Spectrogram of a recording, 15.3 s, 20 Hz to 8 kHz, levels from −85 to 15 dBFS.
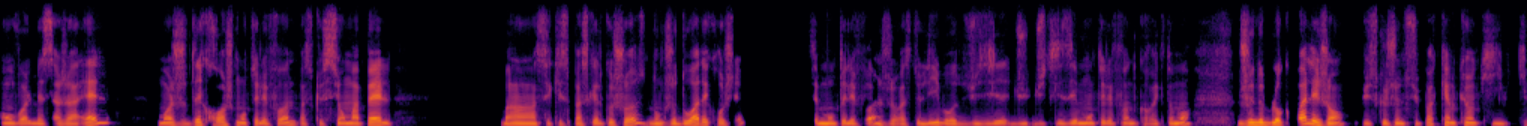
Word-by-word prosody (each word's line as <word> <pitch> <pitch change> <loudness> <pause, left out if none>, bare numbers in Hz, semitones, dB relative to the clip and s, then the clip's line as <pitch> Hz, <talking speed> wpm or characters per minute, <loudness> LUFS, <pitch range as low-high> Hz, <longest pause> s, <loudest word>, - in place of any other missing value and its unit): envoie 120 +1 0
le 115 - -2
message 110 +1 -3
à 105 -1 0
elle.». 255 +1 +3 0.5
Moi, 130 - +2
je 110 -4 -5
décroche 150 +4 -1
mon 130 -2 +1
téléphone 120 +5 -1
parce 110 -5 -10
que, 110 - -9
si 120 - -4
on 115 - +1
m'appelle 125 +2 +5 1.1
ben, 100 0 +2
c'est 105 - -9
qu'il 115 - -10
se - - -15
passe 115 -2 -3
quelque 115 +4 -2
chose. 160 - 0
Donc, 100 -1 -1
je 110 - +1
dois 120 - +4
décrocher. 130 - -4 0.7
C'est - - -5
mon 110 0 +5
téléphone, 115 - 0
je - - -6
reste 100 +1 -7
libre 100 -2 +1
d'utiliser 100 +4 -4
du 105 +1 -7
d'utiliser 110 +3 -4
mon 115 0 +2
téléphone 115 -2 -3
correctement. 110 - -2 0.5
Je 125 +6 +4
ne 145 - +9
bloque 135 -1 +5
pas 190 +2 +7
les 190 -6 +7
gens, 125 +5 +2
puisque 110 +2 -5
je 115 +2 -1
ne 110 - +1
suis - - -10
pas 165 - -3
quelqu'un 140 -5 0
qui 210 +6 -7
qui - - -18
115 Hz, 205 wpm, -23 LUFS, 105-140 Hz, 1.1 s, ne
